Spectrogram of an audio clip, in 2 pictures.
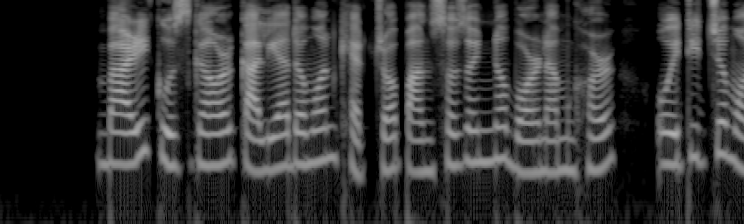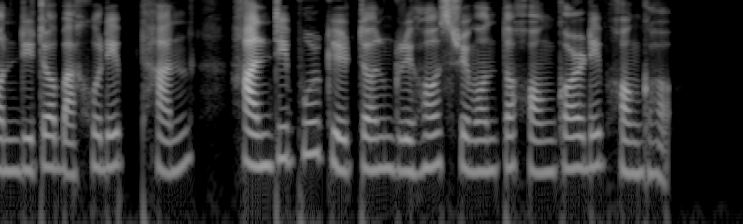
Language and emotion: Assamese, neutral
